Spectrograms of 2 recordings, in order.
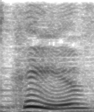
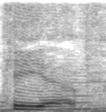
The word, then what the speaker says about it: Kyiv: with Ukraine's capital K so it's Kev and definitely not KV I know the sound could be quite hard for non Ukrainian speaker so let's break it down you take K from Kiss ye from ye and V okay there we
